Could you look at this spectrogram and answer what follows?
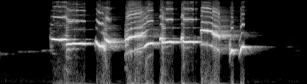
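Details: Oriental magpie-robin singing loud and open, used as stimulation to prompt other magpie-robins to reply: about two seconds of rich varied whistles, rising and falling phrases with quick chattering notes, ending on a level whistle.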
